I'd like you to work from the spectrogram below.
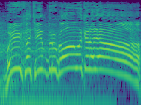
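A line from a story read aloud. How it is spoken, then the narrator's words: Soldiers shouting. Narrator (Russian): кричали солдаты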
